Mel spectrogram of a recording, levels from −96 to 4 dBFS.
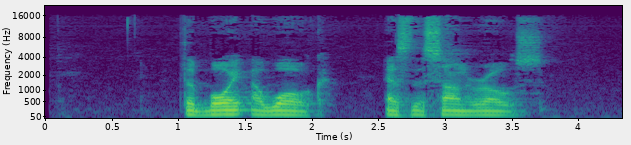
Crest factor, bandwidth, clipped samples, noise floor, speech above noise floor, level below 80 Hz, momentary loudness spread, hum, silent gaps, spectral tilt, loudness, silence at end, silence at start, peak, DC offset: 20 dB; 16.5 kHz; under 0.1%; -63 dBFS; 45 dB; -54 dBFS; 13 LU; none; none; -5 dB/octave; -20 LUFS; 0.6 s; 1.05 s; -2 dBFS; under 0.1%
